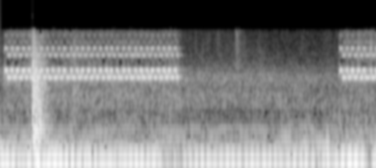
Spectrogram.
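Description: A cell phone rings inside a woman's purse: two bursts of a bright electronic ringtone separated by a short pause, over a low steady hum.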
